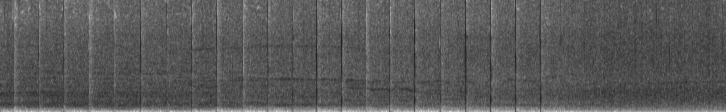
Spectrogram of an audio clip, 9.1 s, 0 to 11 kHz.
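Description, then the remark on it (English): A large crowd in Ohio, at an event with President Trump, applauds loudly for the men and women of the United States Coast Guard on its 228th birthday, with sharp, evenly spaced claps beating a steady rhythm over a dense wash of clapping, then the rhythm stops and the broad applause carries on. “And to all the men and women who serve and have served, let's give them a roaring sound of applause.”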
